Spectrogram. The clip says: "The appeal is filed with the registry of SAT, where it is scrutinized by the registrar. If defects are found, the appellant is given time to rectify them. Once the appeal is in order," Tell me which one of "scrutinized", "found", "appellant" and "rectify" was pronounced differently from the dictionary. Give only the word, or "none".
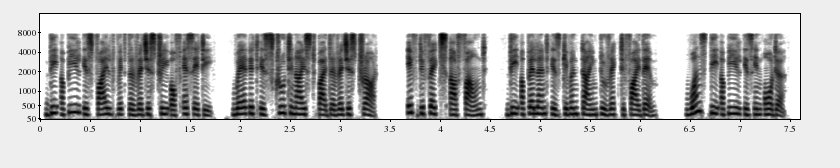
none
